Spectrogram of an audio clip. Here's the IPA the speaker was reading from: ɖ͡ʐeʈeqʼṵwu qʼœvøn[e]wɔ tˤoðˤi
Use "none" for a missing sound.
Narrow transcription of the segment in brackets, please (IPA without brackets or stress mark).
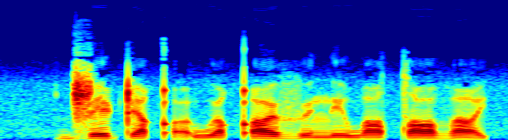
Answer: e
